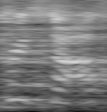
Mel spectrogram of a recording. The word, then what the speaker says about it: Kristoff: And Chris Christopherson? It's Christoph.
